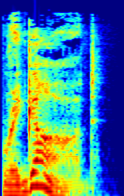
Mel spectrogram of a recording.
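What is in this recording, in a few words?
"regard", British English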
